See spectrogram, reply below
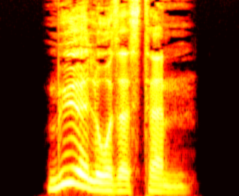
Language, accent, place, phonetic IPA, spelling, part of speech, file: German, Germany, Berlin, [ˈmyːəˌloːzəstəm], mühelosestem, adjective, De-mühelosestem.ogg
- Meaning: strong dative masculine/neuter singular superlative degree of mühelos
